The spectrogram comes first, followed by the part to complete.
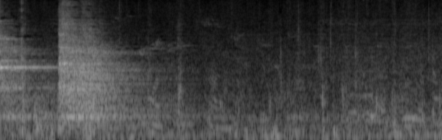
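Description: Pony cantering on a wood-chip arena after clearing a show jump, its hoofbeats faint and muffled, with a brief loud burst of sound about half a second in.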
